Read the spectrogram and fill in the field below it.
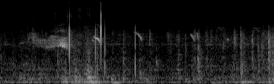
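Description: Faint, scattered high chirps from newly hatched Leghorn chicks over a low background hiss, a few peeps spread irregularly across the moment.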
